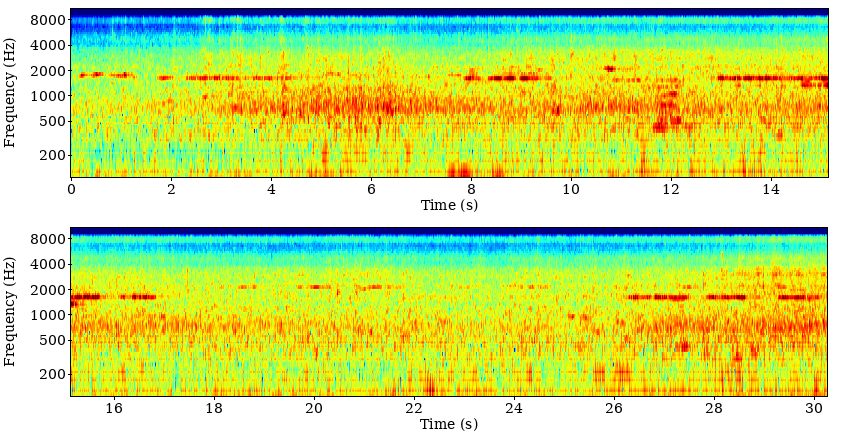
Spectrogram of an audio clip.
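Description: A car wading through deep floodwater: a steady rush of water surging and splashing along the car's side and wheels over a low engine and traffic rumble. Thin high tones come and go several times.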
